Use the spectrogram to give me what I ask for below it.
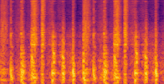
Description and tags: TECHNO TECHNO TECHNO
loop, techno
